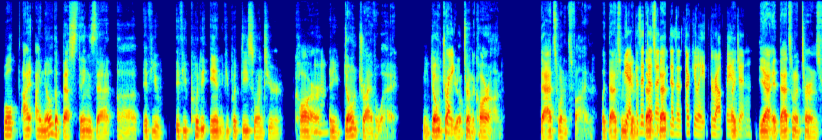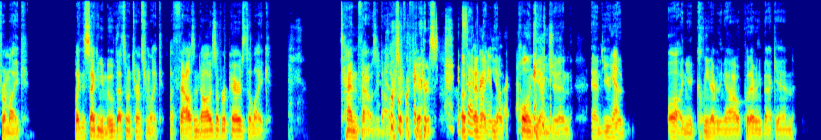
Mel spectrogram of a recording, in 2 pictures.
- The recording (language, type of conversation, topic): English, unstructured, What’s a small purchase that made you really happy?
- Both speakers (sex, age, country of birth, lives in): female, 45-49, United States, United States; male, 20-24, United States, United States
- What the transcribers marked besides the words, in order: tapping; chuckle; laughing while speaking: "Right"; laughing while speaking: "of repairs"; laughing while speaking: "point"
